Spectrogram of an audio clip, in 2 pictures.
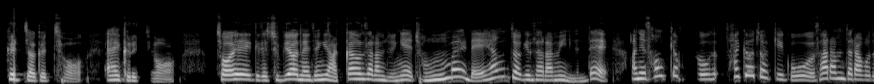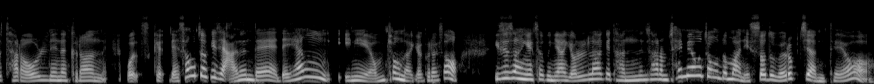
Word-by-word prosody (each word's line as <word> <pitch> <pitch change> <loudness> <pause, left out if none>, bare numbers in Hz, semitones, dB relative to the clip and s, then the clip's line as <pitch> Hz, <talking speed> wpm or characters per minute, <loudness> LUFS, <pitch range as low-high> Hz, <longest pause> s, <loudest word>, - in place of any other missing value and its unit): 그쵸, 210 -6 +4
그쵸. 165 -5 -5 0.3
예 210 +1 +5
그렇죠. 175 -3 -4 0.4
저의 230 0 +6
그 195 -2 -2
주변에 210 +2 +4
되게 215 +2 +3
가까운 250 +7 +4
사람 215 -4 +2
중에 195 +4 -1
정말 240 - +4
내향적인 250 - 0
사람이 205 -1 0
있는데 155 - -2 0.2
아니 265 +1 +3
성격도 365 - -3
사교적이고 255 - -2
사람들하고도 250 -7 +1
잘 185 -2 -7
어울리는 185 +4 -2
그런 175 -1 -4 0.2
뭐 - - -3
스 - - -23
그니까 - - -8
내성적이지 355 - -1
않은데 200 -4 +1
내향인이에요 190 - -2
엄청나게. 195 - 0
그래서 190 - -1 0.4
이 255 - -3
세상에서 255 -6 +3
그냥 190 -3 -1
연락이 240 +9 -1
닿는 190 0 -1
사람 225 -1 0
3 345 +11 -5
명 410 +1 +2
정도만 270 - 0
있어도 215 +8 -1
외롭지 240 +7 0
않대요. 165 - -3
215 Hz, 380 characters per minute, -23 LUFS, 185-260 Hz, 0.4 s, 저의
